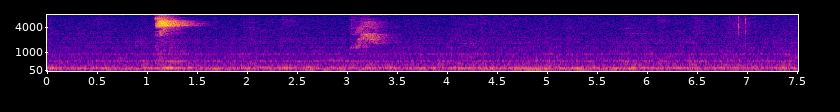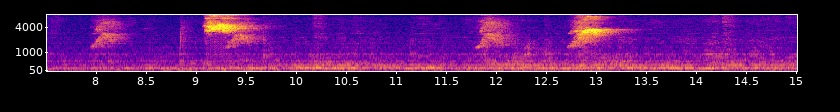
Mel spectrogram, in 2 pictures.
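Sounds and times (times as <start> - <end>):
bird chirping: 1.0 - 1.6, 3.0 - 3.5, 7.9 - 9.8, 11.7 - 13.5.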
